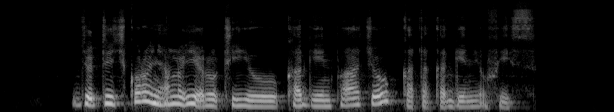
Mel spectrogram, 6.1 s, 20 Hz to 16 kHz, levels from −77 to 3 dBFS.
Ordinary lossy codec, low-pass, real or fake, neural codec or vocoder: Opus, 16 kbps; 14.4 kHz; real; none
